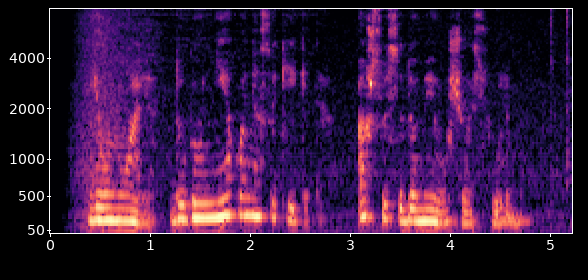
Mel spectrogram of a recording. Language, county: Lithuanian, Šiauliai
